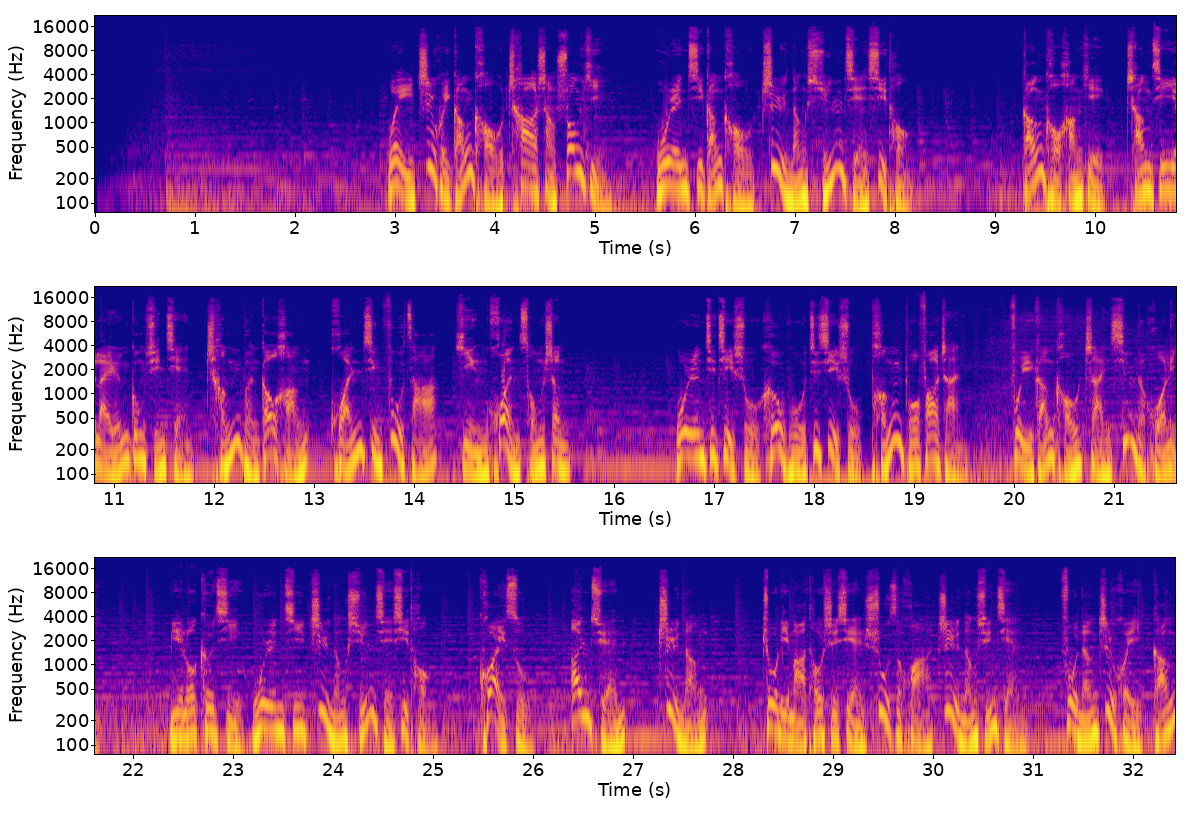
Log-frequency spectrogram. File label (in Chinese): 男 宣传 浑厚洪亮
